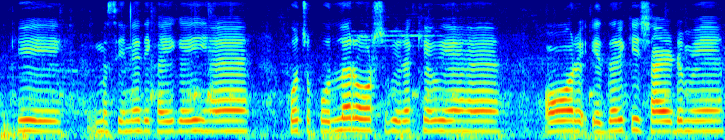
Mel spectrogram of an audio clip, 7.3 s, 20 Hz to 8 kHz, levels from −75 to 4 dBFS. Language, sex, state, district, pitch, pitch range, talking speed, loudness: Hindi, female, Rajasthan, Bikaner, 220 Hz, 215-220 Hz, 130 wpm, -17 LUFS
